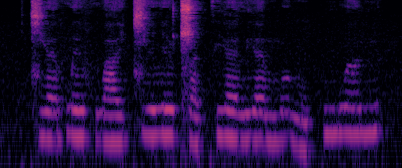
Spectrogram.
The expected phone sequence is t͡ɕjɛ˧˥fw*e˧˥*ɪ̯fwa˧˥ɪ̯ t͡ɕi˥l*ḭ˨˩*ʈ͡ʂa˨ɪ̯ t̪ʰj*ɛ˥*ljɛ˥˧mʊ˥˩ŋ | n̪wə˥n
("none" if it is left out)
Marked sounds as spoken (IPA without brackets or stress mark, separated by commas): e˧, i˥, ɛ˥˧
